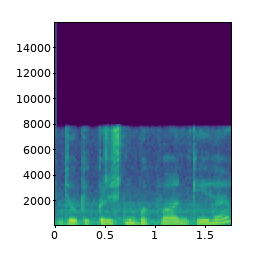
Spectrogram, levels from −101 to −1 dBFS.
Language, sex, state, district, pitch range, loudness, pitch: Hindi, female, Uttar Pradesh, Jyotiba Phule Nagar, 215-235 Hz, -22 LUFS, 225 Hz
